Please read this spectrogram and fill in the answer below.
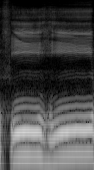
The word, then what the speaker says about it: فيه: تقرأ كده في قراءة حفص بمد، وده طبعا خلاف قراءة الهاء اللي هي بعد ساكن بعد الياء، يعني فيه في القرآن الكريم بننطقها كده فيه، إلا دي بس، إلا دي بس في القرآن نقولها فيه هكذا بالمد.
